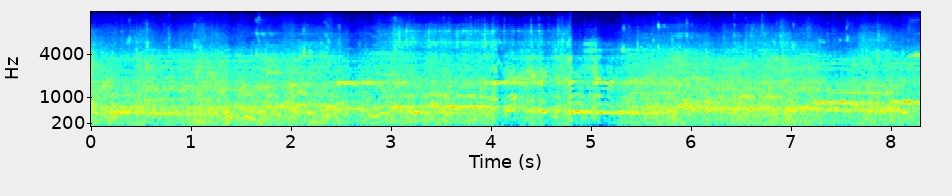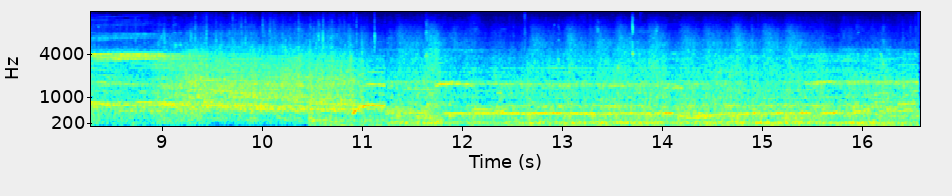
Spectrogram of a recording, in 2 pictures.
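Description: A large crowd chants and cheers loudly in an echoing arena.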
